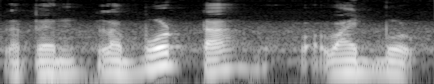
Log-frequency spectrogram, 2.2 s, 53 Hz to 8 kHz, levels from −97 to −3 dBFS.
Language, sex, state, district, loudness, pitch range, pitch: Karbi, male, Assam, Karbi Anglong, -18 LUFS, 105-130 Hz, 110 Hz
